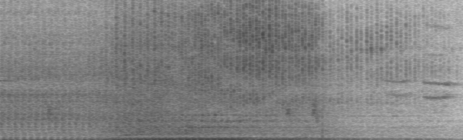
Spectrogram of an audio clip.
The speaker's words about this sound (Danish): Men måske ved ham, eller hende, der render rundt med en motorsav midt om natten, hvordan vi får tændt lyset igen.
